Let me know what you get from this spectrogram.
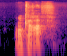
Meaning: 1. broken, broken-down, out of order 2. high and dry, stranded 3. speechless
- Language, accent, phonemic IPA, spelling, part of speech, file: French, France, /ɑ̃ ka.ʁaf/, en carafe, adjective, LL-Q150 (fra)-en carafe.wav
